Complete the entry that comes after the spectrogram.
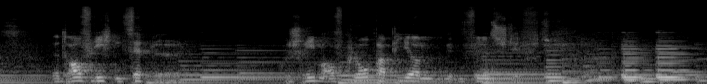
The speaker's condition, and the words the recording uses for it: None; typical speech.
